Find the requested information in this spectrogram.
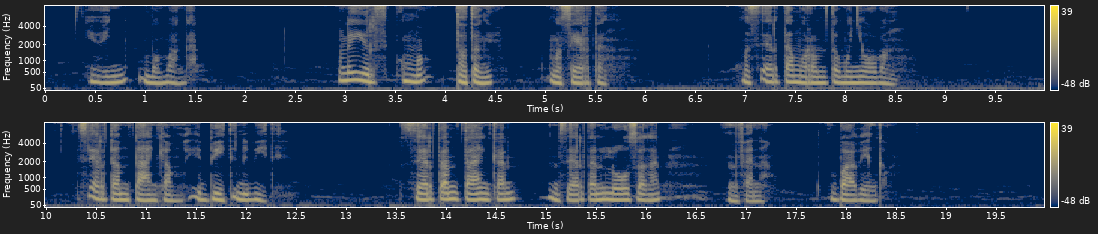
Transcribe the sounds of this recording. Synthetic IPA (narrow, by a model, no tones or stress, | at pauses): iwiɲmbombaŋkḁn | mulajiɾsi̥umːa | totoŋi | maseɾtaŋ | maseɾtamuɾomtomuɲobaŋ | seɾtamtaɲkamibitinibiti̥ | seɾtamtaɲkan | mseɾtanlosaŋan | mfena | mbabiŋkḁm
